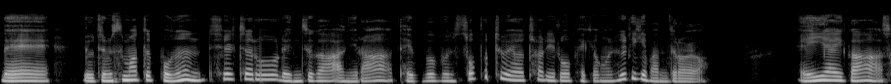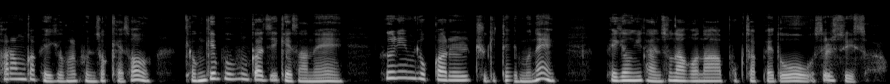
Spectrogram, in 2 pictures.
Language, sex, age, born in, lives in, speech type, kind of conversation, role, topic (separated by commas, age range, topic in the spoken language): Korean, female, 20-24, South Korea, Japan, read, expert-assistant, expert, 스마트폰 카메라가 인물 사진을 더 선명하게 만드는 기술은 무엇인가요?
